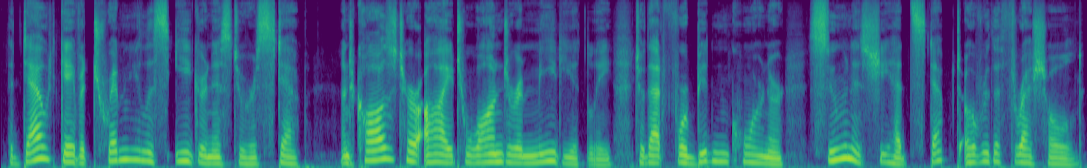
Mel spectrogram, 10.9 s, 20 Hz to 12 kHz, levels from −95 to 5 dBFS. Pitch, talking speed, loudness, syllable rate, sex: 150 Hz, 155 wpm, -18 LUFS, 4.5 syllables/s, female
